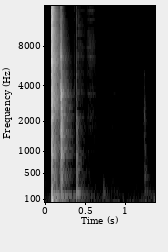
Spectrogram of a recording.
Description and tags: Wood Snap 4
broken-bone, hurt, pain, sharp, snap, wood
